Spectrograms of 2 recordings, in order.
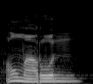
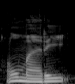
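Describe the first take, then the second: First: The name ends in -un with a final n. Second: The name ends in a plain -i vowel. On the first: "nggak boleh dibaca Umarun" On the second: "Tidak boleh juga dibaca Umari"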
